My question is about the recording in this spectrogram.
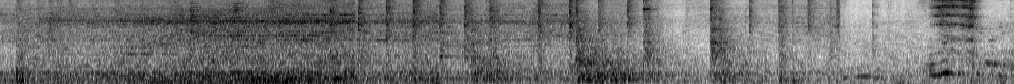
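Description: Street ambience in a metalworking lane: a steady background hum with faint voices, and a cluster of sharp knocks about six to seven seconds in, with a few more near the end.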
